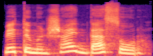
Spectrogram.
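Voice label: ветымын шайт дас ур, Komi, female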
